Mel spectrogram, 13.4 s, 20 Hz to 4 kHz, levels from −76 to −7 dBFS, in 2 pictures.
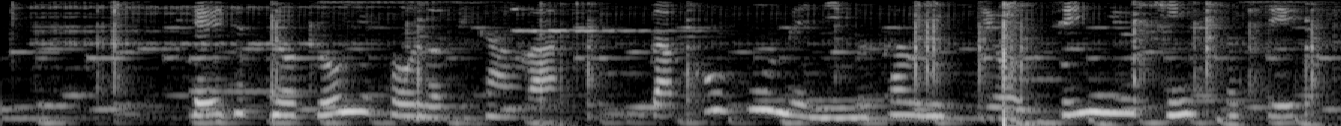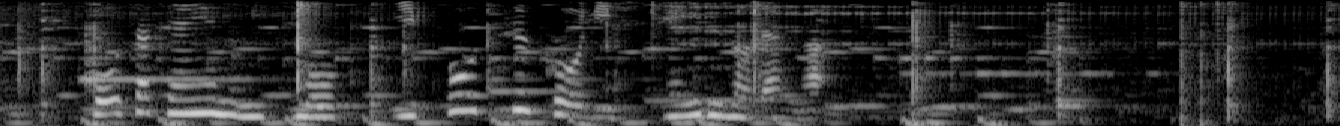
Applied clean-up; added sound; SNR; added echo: classical method log-MMSE.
